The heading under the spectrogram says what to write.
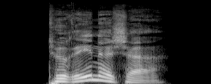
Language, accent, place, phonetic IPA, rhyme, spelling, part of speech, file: German, Germany, Berlin, [tʏˈʁeːnɪʃɐ], -eːnɪʃɐ, tyrrhenischer, adjective, De-tyrrhenischer.ogg
- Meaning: inflection of tyrrhenisch: 1. strong/mixed nominative masculine singular 2. strong genitive/dative feminine singular 3. strong genitive plural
